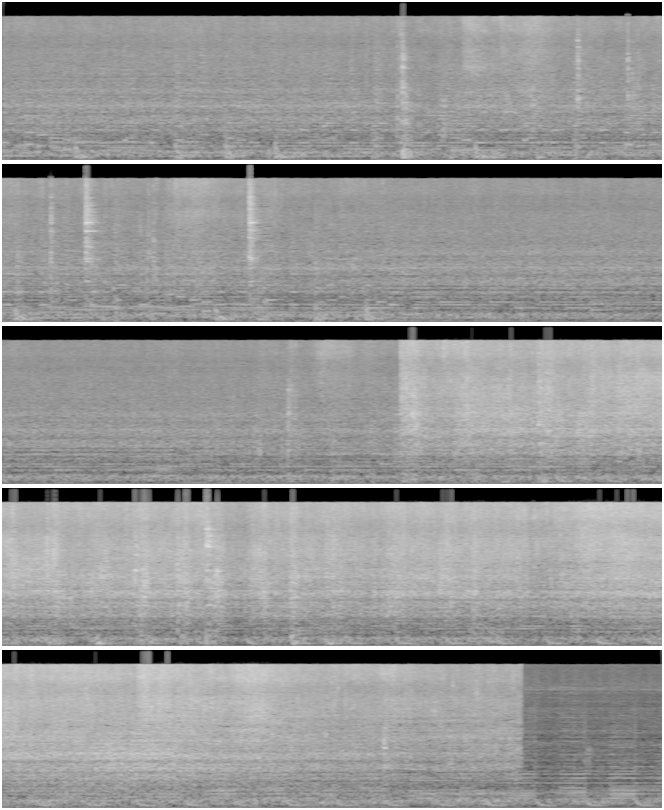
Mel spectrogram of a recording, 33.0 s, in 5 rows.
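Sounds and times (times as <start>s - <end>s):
meat sizzling in a pot: 0.5s - 10.6s, 15.7s - 31.6s.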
